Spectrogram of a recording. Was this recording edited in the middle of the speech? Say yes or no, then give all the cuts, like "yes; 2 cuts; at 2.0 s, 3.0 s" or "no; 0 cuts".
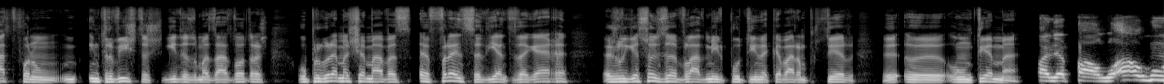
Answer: yes; 1 cut; at 10.2 s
